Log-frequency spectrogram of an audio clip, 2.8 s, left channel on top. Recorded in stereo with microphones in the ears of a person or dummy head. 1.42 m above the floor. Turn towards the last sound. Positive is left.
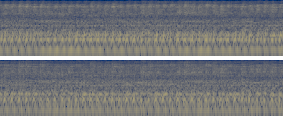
turn(degrees=-20)  # may be behind; listen again after turning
